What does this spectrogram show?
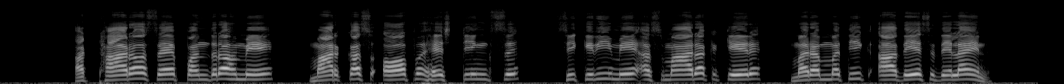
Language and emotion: Maithili, neutral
